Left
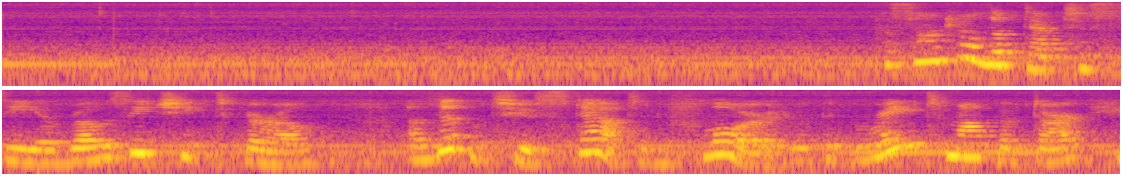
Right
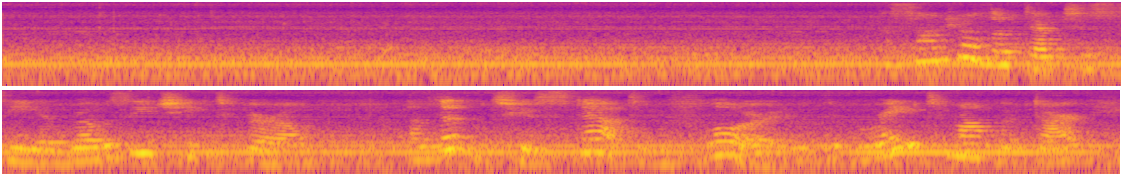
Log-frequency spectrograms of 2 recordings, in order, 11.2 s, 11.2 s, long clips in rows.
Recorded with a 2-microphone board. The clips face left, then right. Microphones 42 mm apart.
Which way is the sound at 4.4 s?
45° left (ahead or behind).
